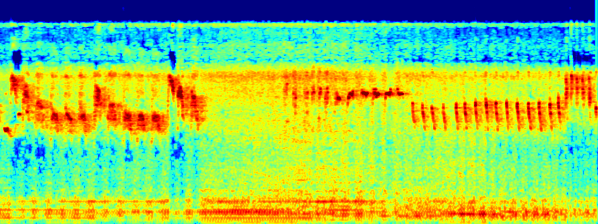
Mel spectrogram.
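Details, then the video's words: Green leafbird trained to crest up and sing ngentrok, opening with descending slurred whistles, then a thin high trill, ending in a quick ladder of repeated chips; low hum underneath. "Cara melatih Cucak Ijo agar mau njambul dan ngentrok"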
